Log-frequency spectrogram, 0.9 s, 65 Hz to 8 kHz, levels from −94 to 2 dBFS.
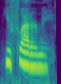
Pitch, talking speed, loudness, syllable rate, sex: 195 Hz, 195 wpm, -15 LUFS, 5.3 syllables/s, female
